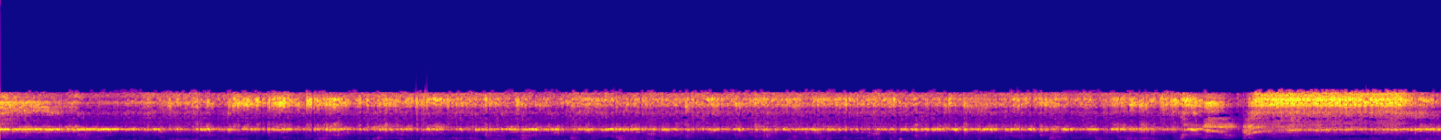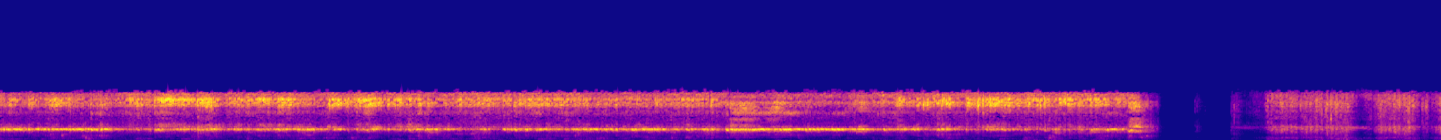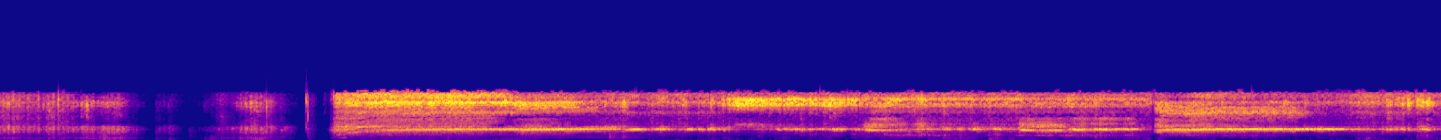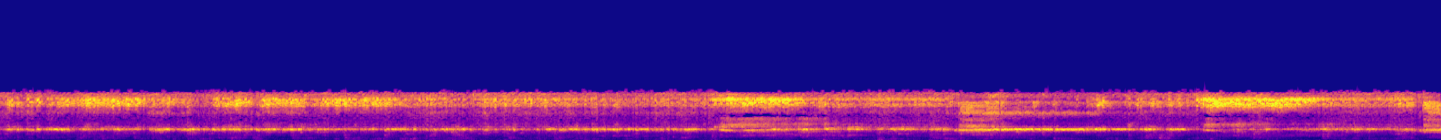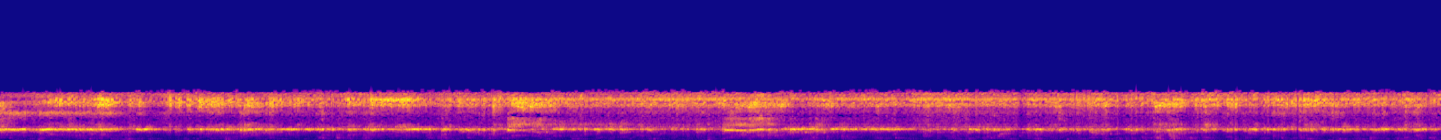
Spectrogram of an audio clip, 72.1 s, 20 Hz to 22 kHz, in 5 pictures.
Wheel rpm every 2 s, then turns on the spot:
230, 230, 230, 230, 230, 200, 180, 230, 230, 230, 230, 230, 200, 20, 20, 20, 170, 230, 230, 230, 220, 230, 240, 230, 230, 230, 230, 230, 230, 230, 230, 230, 230, 230, 230, 230.
26-32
